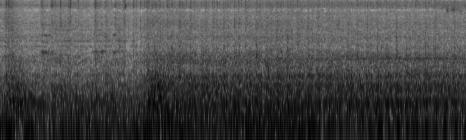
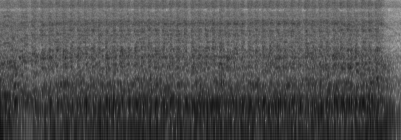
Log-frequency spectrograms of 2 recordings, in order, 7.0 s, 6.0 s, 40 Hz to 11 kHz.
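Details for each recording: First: LS3 V8 airboat engine after a new gasket and spark plugs: deep, even idle with a steady low rumble and no misses, knocks or stumbles; running smoothly. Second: LS3 V8 airboat engine, with a pop and backfire heard from the passenger side: it catches and holds a loud, lumpy, uneven idle that never smooths out. It is running much worse than before, consistent with one dead cylinder.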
